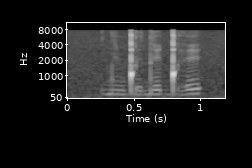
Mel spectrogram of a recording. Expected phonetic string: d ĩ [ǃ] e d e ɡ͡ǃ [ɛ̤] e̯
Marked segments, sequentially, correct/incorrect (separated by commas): incorrect, correct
